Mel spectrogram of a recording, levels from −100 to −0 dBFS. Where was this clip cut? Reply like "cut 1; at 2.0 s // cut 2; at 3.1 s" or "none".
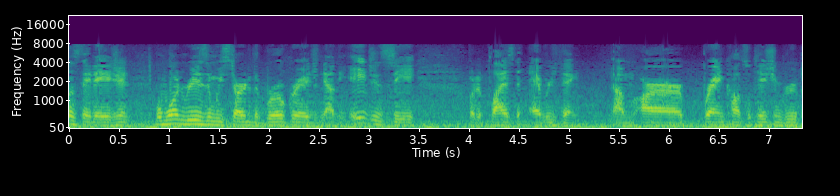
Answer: cut 1; at 2.5 s // cut 2; at 4.0 s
